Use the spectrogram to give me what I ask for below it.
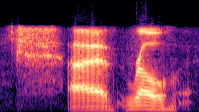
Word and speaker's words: Rho: Rho, and it's pronounced Rho. You got to roll that R.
